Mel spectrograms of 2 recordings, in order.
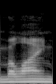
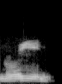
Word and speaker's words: Moline: construction right yeah yeah the pronunciation is the Moline I apologize yeah yeah no problem uh we kind of there's a bit of an intention with that name you know similar to Scottish Distillery where you know it might you might not get the pronunciation right off the bat so uh there is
